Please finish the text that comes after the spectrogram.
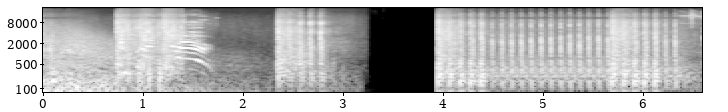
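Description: Vickers machine gun firing in the Close Combat: A Bridge Too Far wargame during the Operation Market Garden fighting, with rapid rattling bursts broken by a brief silence, then a sustained stream of shots near and loud.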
